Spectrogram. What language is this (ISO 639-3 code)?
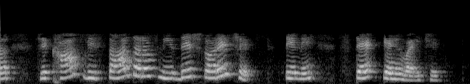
guj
